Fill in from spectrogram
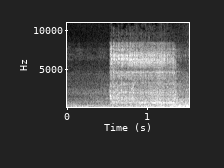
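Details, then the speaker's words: Hero Passion Pro motorcycle on electric start; a sharp, loud high-pitched whirring screech under a second as the starter engages; starter engagement noise, gone after repair. "आप लोग सबसे पहले sound सुनो जैसे ही bike को start करते हैं एक साउंड बहुत जोर से आता है सुनो"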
